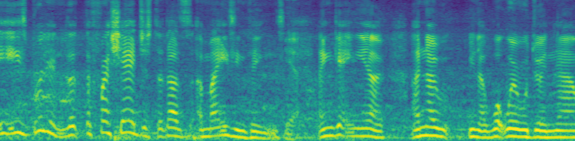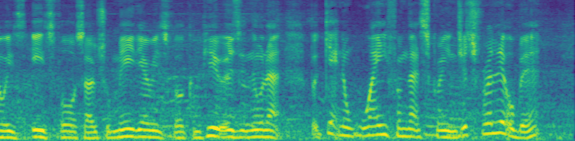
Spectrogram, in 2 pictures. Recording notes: Live from our stand at the Motorhome and Caravan Show 2022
